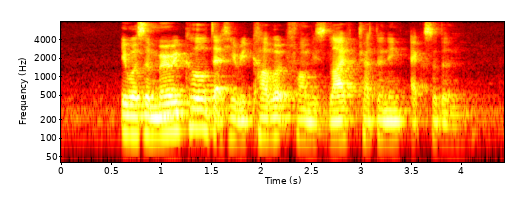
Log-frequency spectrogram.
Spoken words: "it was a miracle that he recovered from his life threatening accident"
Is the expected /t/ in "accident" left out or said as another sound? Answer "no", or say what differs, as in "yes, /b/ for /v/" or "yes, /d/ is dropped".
no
